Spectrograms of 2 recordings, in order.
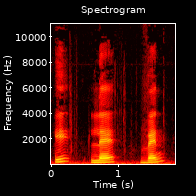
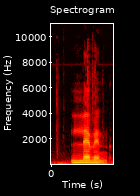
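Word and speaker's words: eleven: So I can pronounce this as a, le, ven, but lot of people pronounce this as 11. Right? Now that's a mispronunciation. This is where they go wrong.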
